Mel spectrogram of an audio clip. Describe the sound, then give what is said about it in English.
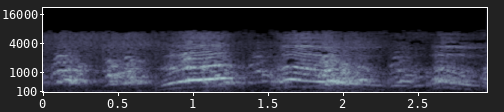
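A pack of sled dogs pulling a dog sled driven by two men barks and yelps in rapid, overlapping bursts, a loud chorus of excited howling barks that rises and falls without pause. “There's a dog sled coming.”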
